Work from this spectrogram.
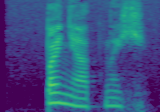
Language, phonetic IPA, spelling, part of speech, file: Russian, [pɐˈnʲatnɨj], понятный, adjective, Ru-понятный.ogg
- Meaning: understandable, intelligible, clear (capable of being understood)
